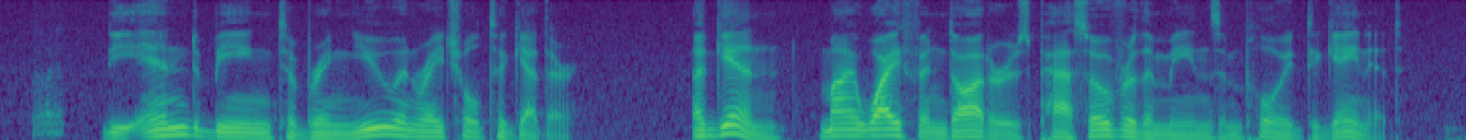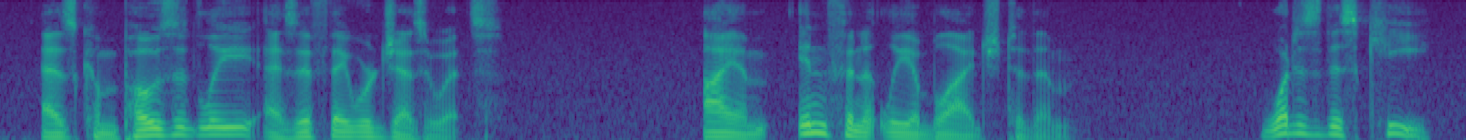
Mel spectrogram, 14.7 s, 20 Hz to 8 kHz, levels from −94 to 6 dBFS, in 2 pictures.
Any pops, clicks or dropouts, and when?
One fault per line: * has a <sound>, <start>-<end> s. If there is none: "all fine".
* has a laugh, 0.2-0.3 s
